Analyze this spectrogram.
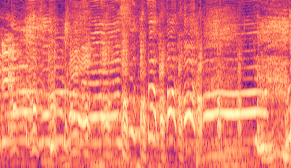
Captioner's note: laughing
